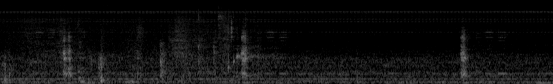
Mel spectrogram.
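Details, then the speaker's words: Sony BDP-S350 Blu-ray player that plays no discs, trying a stamped Blu-ray after failing on a DVD: quiet hum with scattered soft ticks and clicks as the drive hunts without settling; it cannot read the disc, drive faulty. "It's trying to do something. I can hear it. Can't read this disc either, so obviously the drive on this one has got a problem."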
